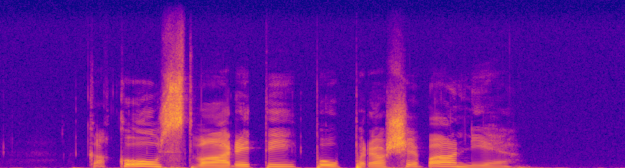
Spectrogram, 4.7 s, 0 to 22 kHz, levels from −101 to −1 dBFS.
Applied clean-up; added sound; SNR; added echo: none; none; none; none.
